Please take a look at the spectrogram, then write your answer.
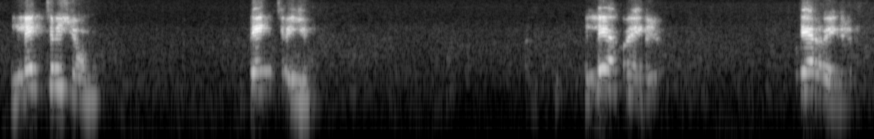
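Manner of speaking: "Le crayon", "de crayon" with careful closed vowels; teacher drills "le" and "de" one by one; French articles drilled. Shown as a demonstration. Teacher models French articles for students to copy. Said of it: "Fíjense cómo suena".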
